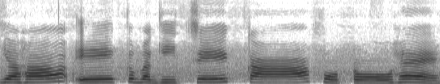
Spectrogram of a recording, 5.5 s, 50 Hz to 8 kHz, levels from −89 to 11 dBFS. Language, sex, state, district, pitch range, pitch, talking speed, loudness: Hindi, female, Madhya Pradesh, Dhar, 255-290 Hz, 275 Hz, 65 wpm, -14 LUFS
